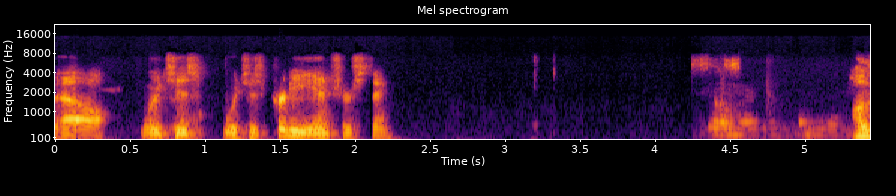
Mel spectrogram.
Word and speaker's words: El: They won't say that, but in the text, the scriptures, they do pronounce it as El. The actual name El, which is pretty interesting.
